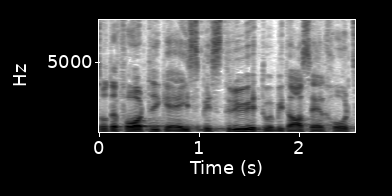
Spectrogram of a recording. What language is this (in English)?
Swiss German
